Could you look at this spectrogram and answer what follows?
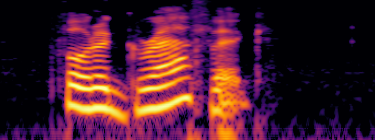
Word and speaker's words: photographic: Photographic. Stress on the third syllable.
